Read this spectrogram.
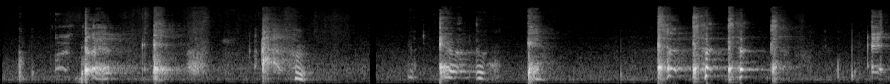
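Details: Repeated dry coughs and throat clearing in quick runs, hardly pausing, from a person whose throat feels scratchy today; persistent cough.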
